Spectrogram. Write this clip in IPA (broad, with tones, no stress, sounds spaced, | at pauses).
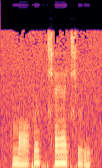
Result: m ɔː˩˦ k l ɯ˥˩ k̚ t͡ɕʰ ɛː˥˩ t͡ɕʰ ɯ˨˩ ŋ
